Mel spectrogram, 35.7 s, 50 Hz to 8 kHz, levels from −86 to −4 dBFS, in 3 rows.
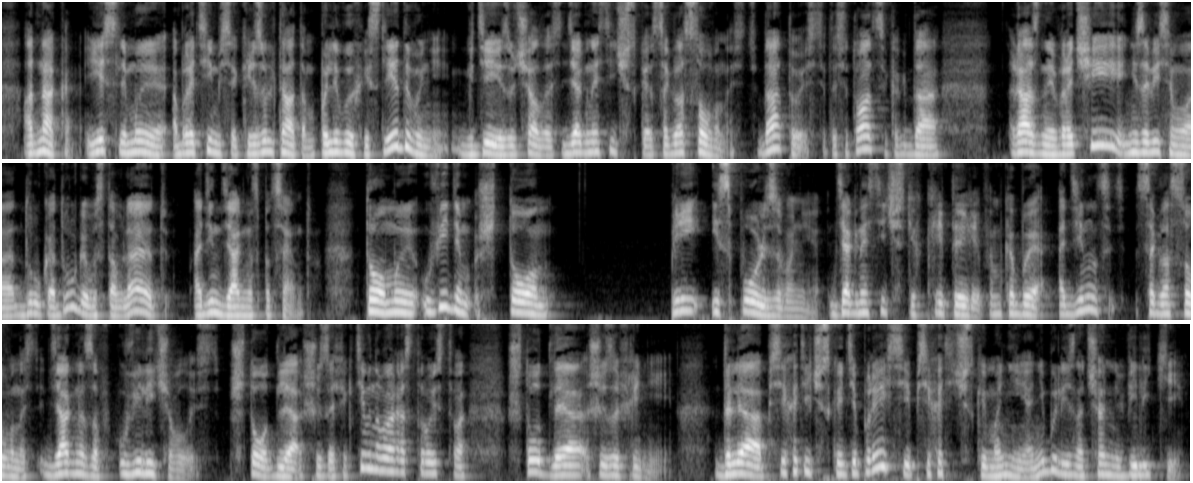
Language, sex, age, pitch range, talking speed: Russian, male, 20-39, 120-160 Hz, 95 wpm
